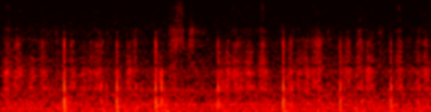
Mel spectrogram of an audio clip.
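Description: A thin paintbrush scratches and traces over the printed text on the back of a glossy cardboard paperback book cover lying flat. A quiet, steady papery brushing hiss runs throughout, broken by seven short, sharp taps that stand out from the soft scratching.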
